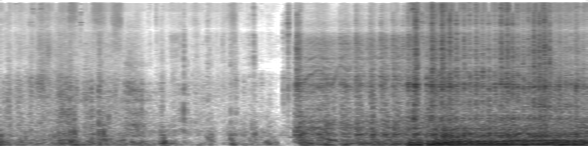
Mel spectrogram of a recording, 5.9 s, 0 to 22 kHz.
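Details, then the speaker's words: 1995 Ford F-250 4x4 plow truck, last on the road in 2016, first start; cranks and catches, then runs loud and uneven with a coarse chuffing puff about four per second. Owner suspects a large exhaust leak, possibly at the manifold. Rough running. "does not sound very good huge exhaust me someplace or nothing manifold it sounds like"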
